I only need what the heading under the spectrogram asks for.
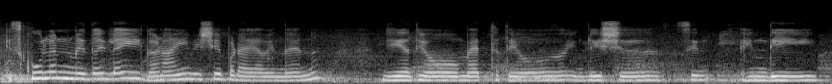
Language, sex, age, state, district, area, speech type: Sindhi, female, 45-60, Delhi, South Delhi, urban, spontaneous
